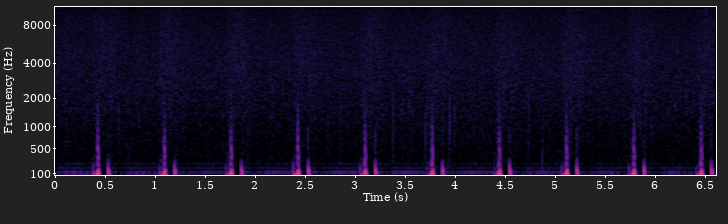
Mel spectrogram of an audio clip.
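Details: Normal heart sounds from a 1950s(?) teaching film for doctors that records heartbeats alongside the heart's physical motion.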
